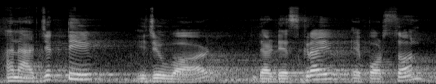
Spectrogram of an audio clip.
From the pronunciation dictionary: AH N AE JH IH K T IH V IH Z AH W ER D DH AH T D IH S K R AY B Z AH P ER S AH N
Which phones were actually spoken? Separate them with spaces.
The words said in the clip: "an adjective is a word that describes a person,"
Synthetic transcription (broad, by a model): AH N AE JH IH K T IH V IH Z AH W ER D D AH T D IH S K R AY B AH P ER S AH N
